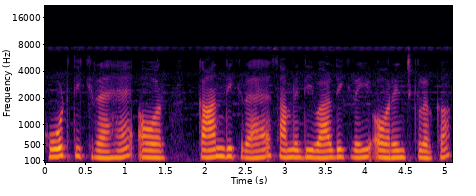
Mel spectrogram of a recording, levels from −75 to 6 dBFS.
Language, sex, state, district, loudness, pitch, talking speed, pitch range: Hindi, female, Chhattisgarh, Raigarh, -17 LUFS, 180 Hz, 190 wpm, 175-190 Hz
